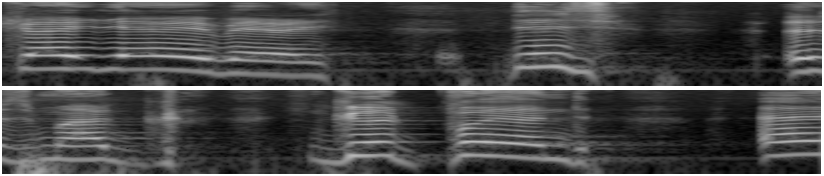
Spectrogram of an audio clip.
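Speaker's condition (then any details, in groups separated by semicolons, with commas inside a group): Cerebral palsy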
